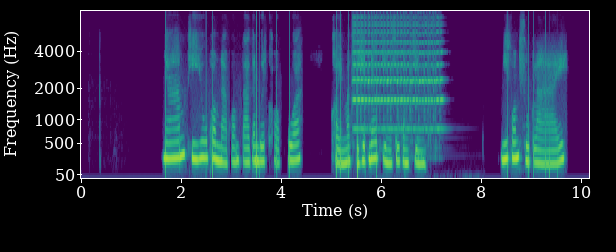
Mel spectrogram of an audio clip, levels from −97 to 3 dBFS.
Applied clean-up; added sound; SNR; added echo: none; Bowed string instrument; 5 dB; none.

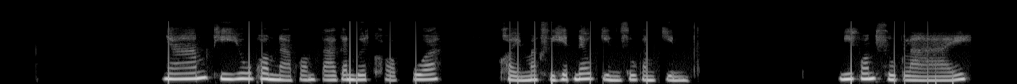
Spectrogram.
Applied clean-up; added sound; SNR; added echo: none; none; none; none.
